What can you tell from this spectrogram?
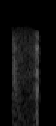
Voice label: Sheriffs Office, scanner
